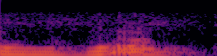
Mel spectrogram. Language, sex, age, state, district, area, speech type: Odia, female, 60+, Odisha, Gajapati, rural, conversation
